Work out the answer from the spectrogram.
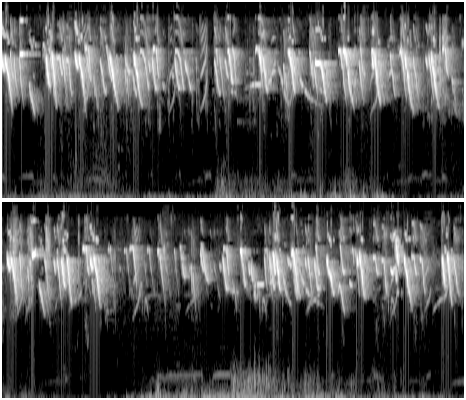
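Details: Saffron finches clamouring at a feeder in a long, unbroken run of high, rapid chirps from many birds, with low rumbling background noise rising in the second half.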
